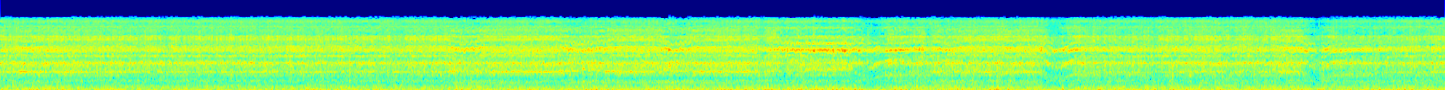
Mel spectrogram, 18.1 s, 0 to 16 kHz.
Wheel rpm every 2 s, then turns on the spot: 200, 200, 200, 200, 200, 180, 170, 200, 170.
none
